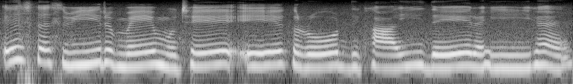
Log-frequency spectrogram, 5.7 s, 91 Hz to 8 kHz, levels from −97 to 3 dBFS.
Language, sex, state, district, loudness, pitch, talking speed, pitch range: Hindi, female, Madhya Pradesh, Katni, -11 LUFS, 240 Hz, 105 wpm, 225-255 Hz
